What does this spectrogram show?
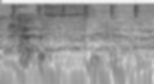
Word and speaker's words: Flow: Oui, ça se prononce comme ça. Flow.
